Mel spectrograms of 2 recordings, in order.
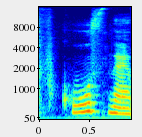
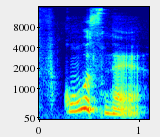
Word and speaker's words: вкусное: And altogether it's вкусное мороженое, which is Russian for delicious ice cream. Let's spell вкусное. The first letter is v, but it sounds like f in our case.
